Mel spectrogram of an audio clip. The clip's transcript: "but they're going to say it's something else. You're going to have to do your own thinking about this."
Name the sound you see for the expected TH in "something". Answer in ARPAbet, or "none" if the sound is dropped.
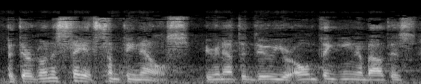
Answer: TH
